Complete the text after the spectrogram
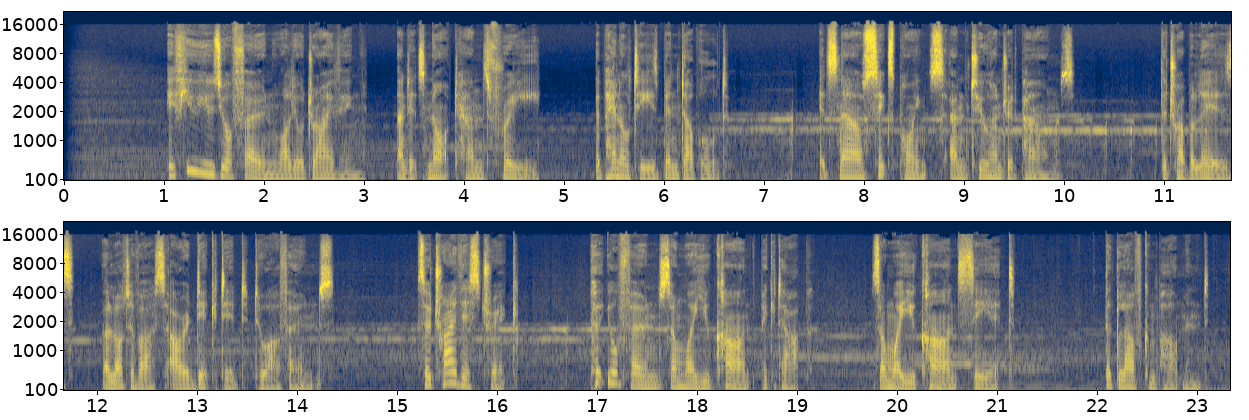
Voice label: Commercial; THINK

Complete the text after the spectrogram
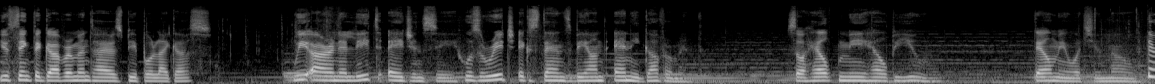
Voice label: Eastern European

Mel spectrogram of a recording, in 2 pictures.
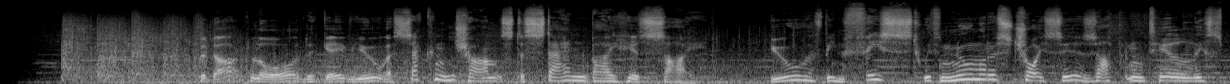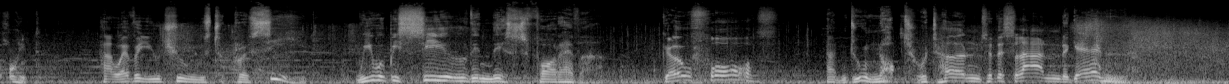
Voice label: Character Wizard

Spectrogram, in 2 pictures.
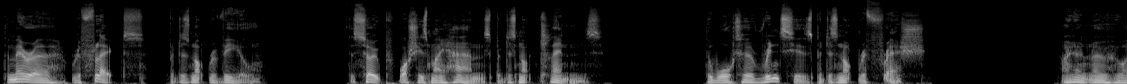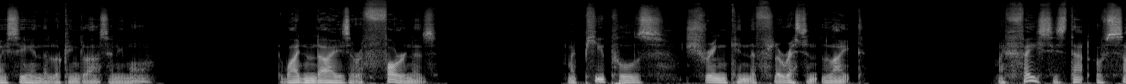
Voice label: Narration; Stranger in The Mirror

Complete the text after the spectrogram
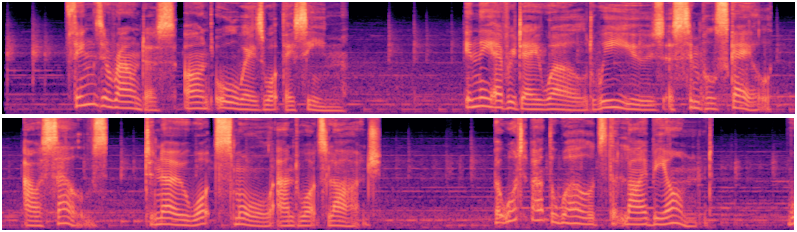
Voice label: documentary reel

